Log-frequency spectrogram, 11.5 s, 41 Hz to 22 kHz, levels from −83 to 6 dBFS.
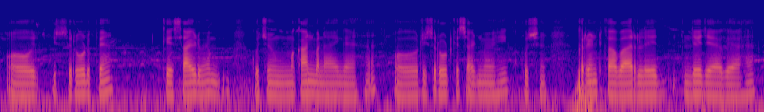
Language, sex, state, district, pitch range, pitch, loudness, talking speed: Hindi, male, Bihar, Araria, 105-115 Hz, 110 Hz, -37 LUFS, 145 wpm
